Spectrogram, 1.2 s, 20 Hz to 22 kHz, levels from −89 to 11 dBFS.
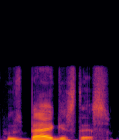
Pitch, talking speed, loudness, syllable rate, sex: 150 Hz, 200 wpm, -14 LUFS, 4.7 syllables/s, male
